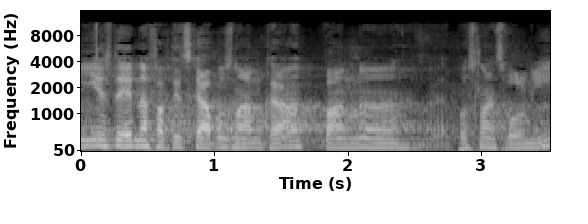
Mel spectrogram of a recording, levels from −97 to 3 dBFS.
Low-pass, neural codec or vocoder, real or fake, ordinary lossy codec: 14.4 kHz; vocoder, 44.1 kHz, 128 mel bands, Pupu-Vocoder; fake; MP3, 48 kbps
